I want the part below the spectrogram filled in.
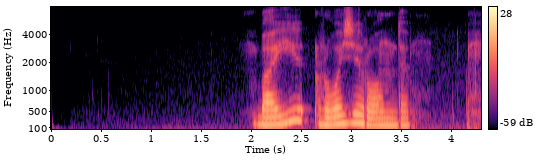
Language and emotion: Russian, neutral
